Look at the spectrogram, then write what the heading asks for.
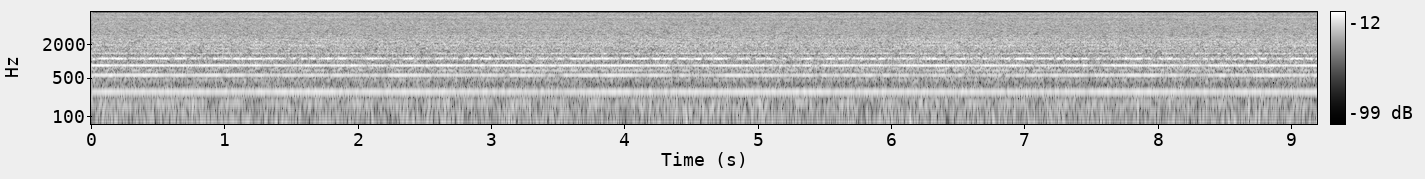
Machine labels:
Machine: fan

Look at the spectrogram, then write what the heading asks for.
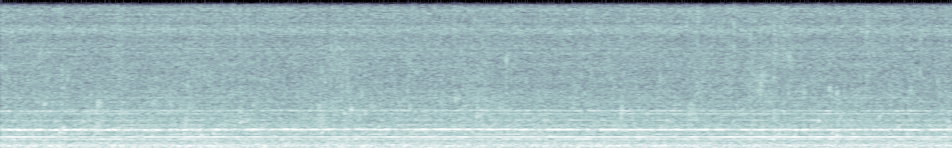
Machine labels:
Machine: pump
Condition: normal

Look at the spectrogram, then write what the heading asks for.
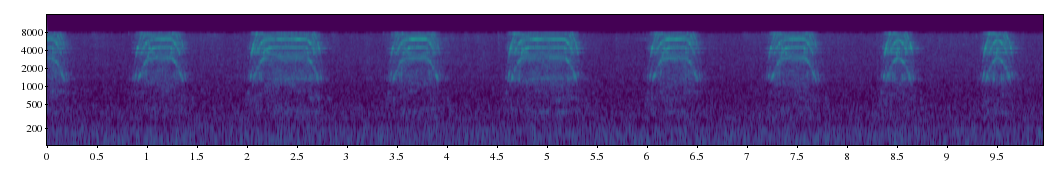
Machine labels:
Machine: slide rail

